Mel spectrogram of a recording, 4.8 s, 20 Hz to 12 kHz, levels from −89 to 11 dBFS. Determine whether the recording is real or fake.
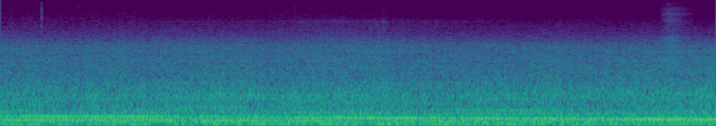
fake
